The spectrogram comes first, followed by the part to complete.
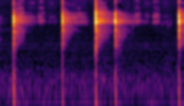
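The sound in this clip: Writing on a board during a lecture: five quiet, sharp taps with brief scratchy tails, spaced irregularly, with no voice over them.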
